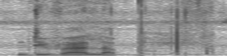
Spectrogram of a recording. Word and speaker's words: develop: We have a word develop. Yes, इसका correct pronunciation है develop.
